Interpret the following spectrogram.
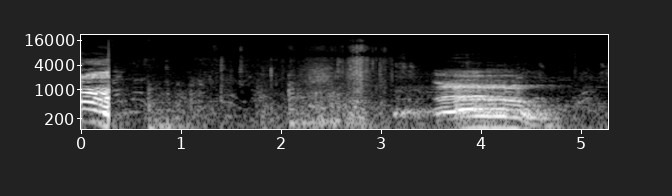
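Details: Cow lowing once near the end, a steady, deep, resonant moo about one second long, after a sharp click at the start and a few seconds of quiet, noisy background.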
